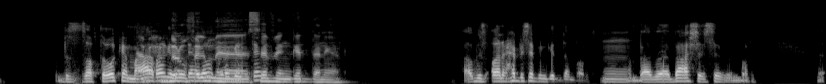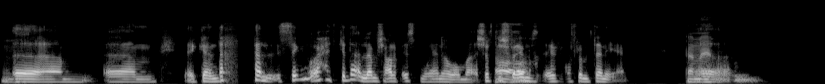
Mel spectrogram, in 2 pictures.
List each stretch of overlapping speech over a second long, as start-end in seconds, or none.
1.4-2.7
